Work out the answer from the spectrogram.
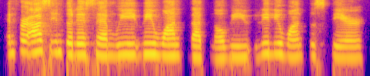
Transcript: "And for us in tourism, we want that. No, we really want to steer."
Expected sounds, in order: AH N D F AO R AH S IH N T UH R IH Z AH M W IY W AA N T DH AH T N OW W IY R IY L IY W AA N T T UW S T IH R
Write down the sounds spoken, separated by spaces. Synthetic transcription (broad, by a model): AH N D F AO R AH S IH N T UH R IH S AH M W IY W AA N T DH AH T N OW W IY R IY L IY W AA N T T UW S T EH R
